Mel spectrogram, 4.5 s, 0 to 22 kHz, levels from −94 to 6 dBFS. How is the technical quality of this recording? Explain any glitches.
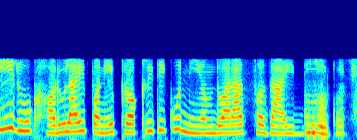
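The recording has one clear fault near its end, heard against the band-limited telephone sound of 32 kbit/s G.726 ADPCM, which passes nothing above 4 kHz.

Codec payload misread, from 3.82 s to the end of the clip: the sending and receiving sides stop agreeing on the bit order inside each G.726 code word. The decoder therefore reads every scrambled code as a valid but wrong difference from its adaptive prediction. The speech becomes buried in harsh, rasping distortion that continues until the clip ends, because the two sides never return to a shared format.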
